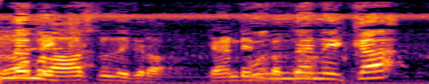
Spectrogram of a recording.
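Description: A man talking animatedly in short bursts, with a steady high-pitched chirring of insects, likely crickets, running underneath.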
